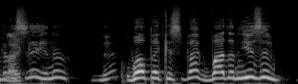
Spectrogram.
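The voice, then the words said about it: Speaking in a different accent. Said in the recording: “you speak with a different accent. What happened? Why has the accent come out now?”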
